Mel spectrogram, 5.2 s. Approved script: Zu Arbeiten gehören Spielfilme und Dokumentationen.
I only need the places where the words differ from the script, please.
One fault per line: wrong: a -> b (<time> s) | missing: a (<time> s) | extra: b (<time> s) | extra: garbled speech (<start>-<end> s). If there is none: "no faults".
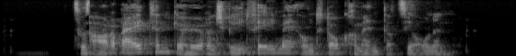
no faults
